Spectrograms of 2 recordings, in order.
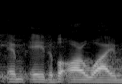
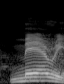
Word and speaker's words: Mary: เสียง ยัง ไง ครับ Mary อัน นั้น มัน จะ ออก เสียง สระ เอ หน่อย ฮะ Mary อย่าง เช่น ถ้า ผม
